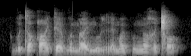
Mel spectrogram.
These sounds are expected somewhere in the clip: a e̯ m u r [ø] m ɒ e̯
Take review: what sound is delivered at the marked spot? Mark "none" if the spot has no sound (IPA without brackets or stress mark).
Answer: ɛ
